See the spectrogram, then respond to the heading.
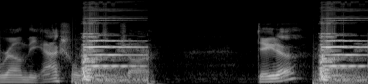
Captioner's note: ding; ding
